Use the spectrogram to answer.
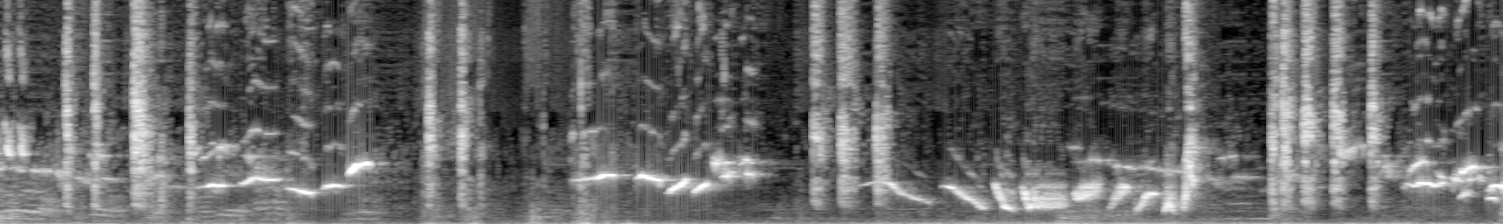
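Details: White-rumped shama singing during mating: clear whistled phrases sliding up and down, short warbled runs and fast descending notes, broken by sharp clicks and taps.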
